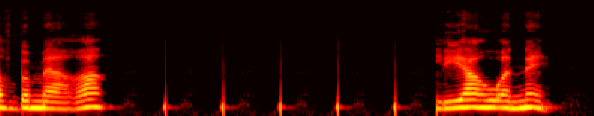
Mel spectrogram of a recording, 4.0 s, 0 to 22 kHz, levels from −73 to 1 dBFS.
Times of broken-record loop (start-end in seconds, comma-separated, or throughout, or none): 1.11-2.91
